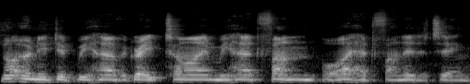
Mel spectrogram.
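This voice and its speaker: Through noticeable background noise, a man with an English accent speaks fairly slowly in a monotone, flat intonation. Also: medium pitch for a man. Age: 70s. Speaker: narrowboat vlogger. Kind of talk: casual chat.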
